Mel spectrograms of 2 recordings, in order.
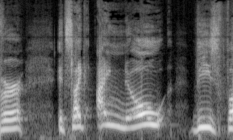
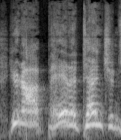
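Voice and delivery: retold yelling; 6 semitones higher than usual. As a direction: imitate a nagging tantrum lightly. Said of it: "She's yelling and screaming".

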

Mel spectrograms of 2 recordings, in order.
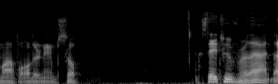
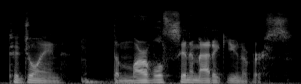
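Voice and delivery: ordinary talk, nothing marked

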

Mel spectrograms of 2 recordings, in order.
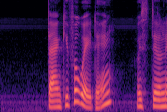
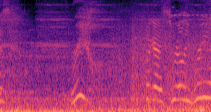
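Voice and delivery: terrified disbelief; 10 semitones higher, 5 dB louder, much slower than usual. Acted. Realizing the monster is real.

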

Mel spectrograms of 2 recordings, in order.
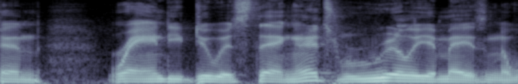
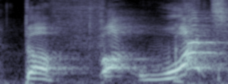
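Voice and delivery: way higher, cracking "what?"; stunned disbelief; 13 semitones higher, much slower than usual. Retold or imitated. Judge reacting to the puppet reveal, shocked and high. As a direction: squeak out total confusion. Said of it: "Pete Holmes was just like".

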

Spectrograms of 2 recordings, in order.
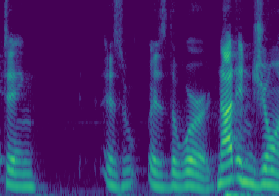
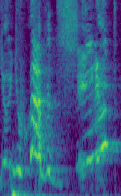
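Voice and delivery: high, loud, incredulous gushing; mock excitement; 14 semitones higher, 9 dB louder than usual. Friend shocked you haven't seen it, exaggerated excited yelp. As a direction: imitate an overexcited friend, voice shooting way up. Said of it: "they just get so excited".

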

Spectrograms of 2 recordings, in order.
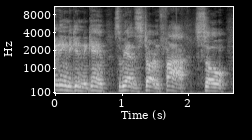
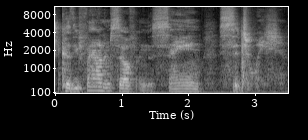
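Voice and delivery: slow, hushed whisper; 6 semitones lower, 6 dB quieter, slower than usual. Acted. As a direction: let the punchline slip out quietly. Punchline delivered low.

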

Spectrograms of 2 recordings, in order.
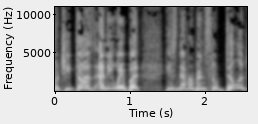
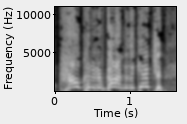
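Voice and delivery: high, rapid exasperated question; exasperated disbelief; 9 semitones higher, faster than usual. Retold or imitated. Wife to husband searching for the pacifier, exasperated. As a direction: fire back incredulously, pitched way up.

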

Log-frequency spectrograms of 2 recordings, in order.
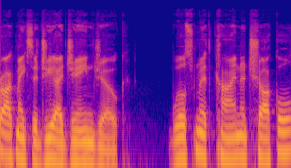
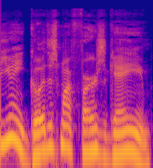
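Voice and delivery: high, loud heated taunt; mock trash talk; 8 semitones higher, 5 dB louder than usual. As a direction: taunt like an irked opponent, voice pitched up. Retelling heated trash talk mid-match.

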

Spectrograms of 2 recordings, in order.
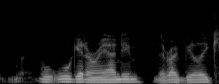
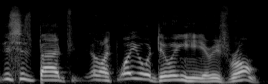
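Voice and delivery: retold scolding; 9 semitones higher, 4 dB louder than usual. Retold telling off the manager.

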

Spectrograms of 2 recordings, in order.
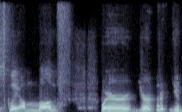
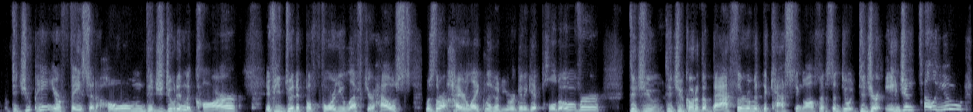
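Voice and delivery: incredulous questions climbing higher and higher; fascinated questioning; 8 semitones higher than usual. Retold or imitated. Actor quizzing brownface performers about their makeup, fascinated. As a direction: fire off baffled, high-pitched questions.

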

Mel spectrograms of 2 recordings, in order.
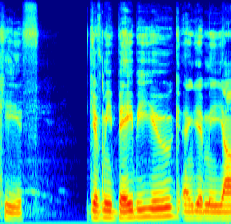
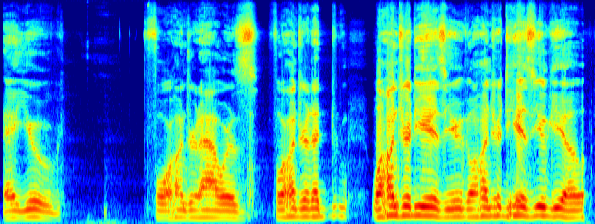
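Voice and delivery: Yu-Gi-Oh Abridged impression; 3 semitones higher, 4 dB louder, slower than usual. Imitating Yu-Gi-Oh Abridged character.

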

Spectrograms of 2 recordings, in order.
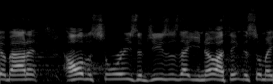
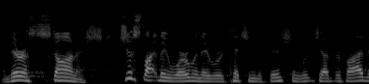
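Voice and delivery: usual speaking voice

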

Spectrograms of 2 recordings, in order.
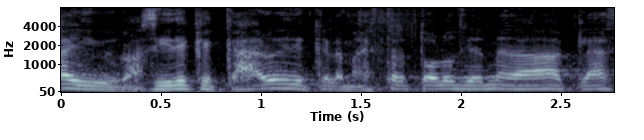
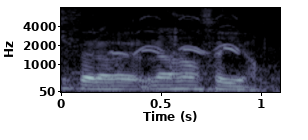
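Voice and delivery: ordinary delivery

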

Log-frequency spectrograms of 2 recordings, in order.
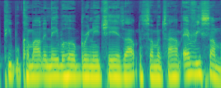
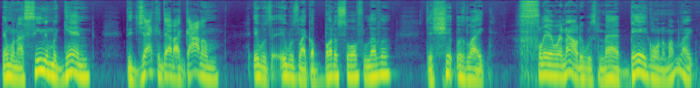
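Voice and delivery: usual speaking voice

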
